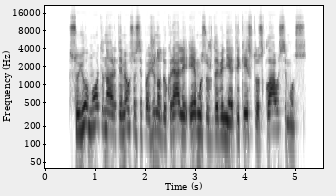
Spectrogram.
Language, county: Lithuanian, Vilnius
